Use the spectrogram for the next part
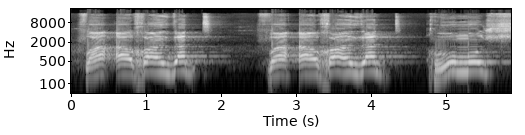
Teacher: ketika kita mensukun ta, kita menghembuskan nafas sedikit ya, sehingga timbullah suara s, tapi sedikit saja. Itulah sifat hamas atau mahmus dari ta ya.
